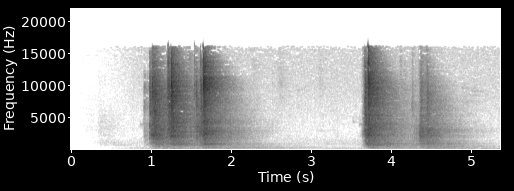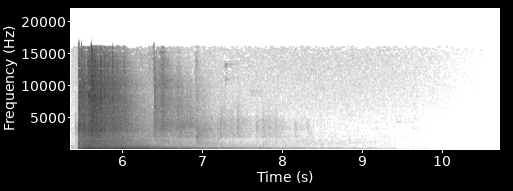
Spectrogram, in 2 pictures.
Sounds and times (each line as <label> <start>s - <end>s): unlocking and opening a heavy metal door 0.9s - 2.6s
unlocking and opening a heavy metal door 3.6s - 8.3s
slam 5.4s - 8.3s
